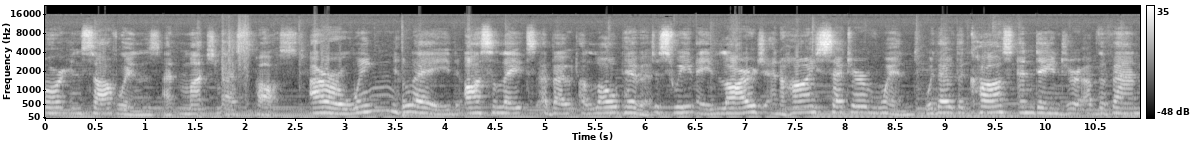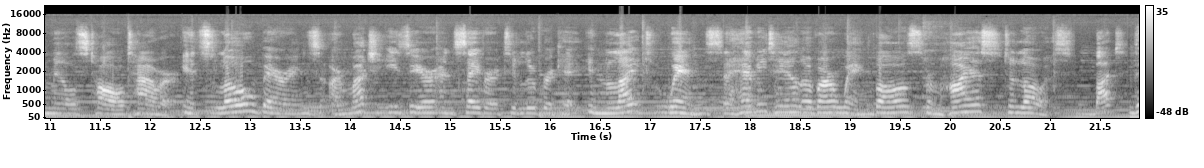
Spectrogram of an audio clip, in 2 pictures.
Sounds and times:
Music: 0:00.0 - 0:21.8
Speech: 0:00.0 - 0:21.8.

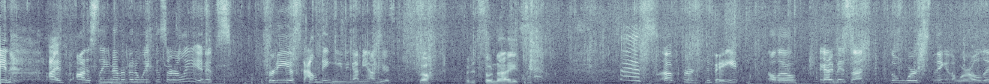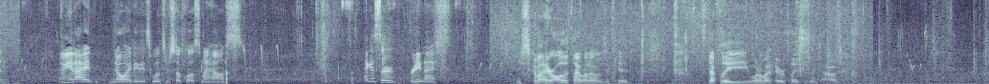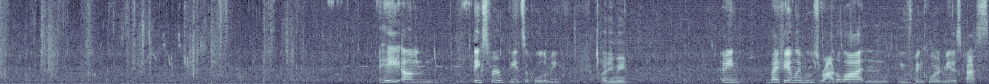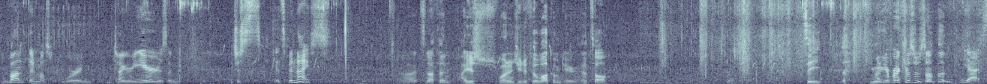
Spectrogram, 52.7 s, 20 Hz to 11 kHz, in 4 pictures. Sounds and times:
Speech: 0:00.0 - 0:06.9, 0:08.3 - 0:13.3, 0:14.0 - 0:16.4, 0:18.1 - 0:19.2, 0:20.1 - 0:21.6, 0:22.6 - 0:24.5, 0:31.4 - 0:33.8, 0:34.4 - 0:34.7, 0:36.0 - 0:41.9, 0:44.9 - 0:47.6, 0:51.2 - 0:52.7.

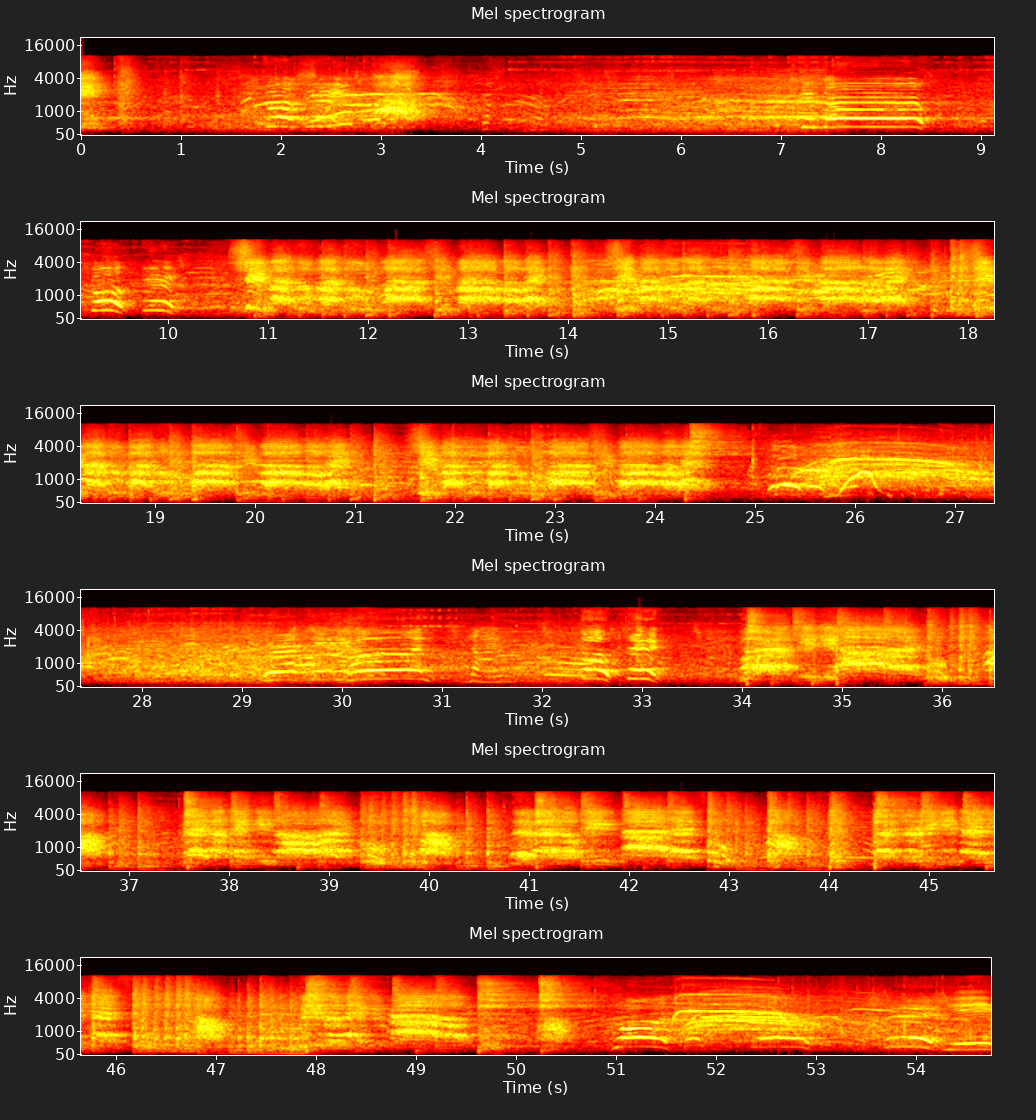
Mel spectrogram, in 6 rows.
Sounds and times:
Choir: 0:00.0 - 0:00.6, 0:10.6 - 0:24.8, 0:34.0 - 0:50.8
Cheering: 0:00.0 - 0:33.3, 0:50.2 - 0:54.7.

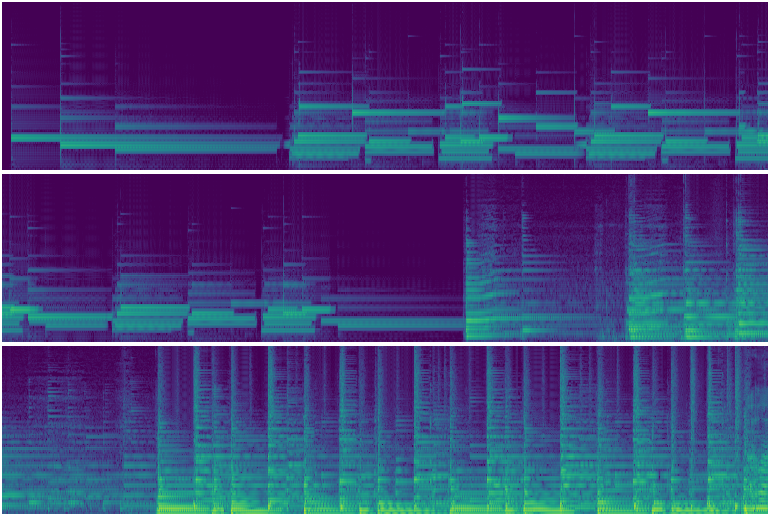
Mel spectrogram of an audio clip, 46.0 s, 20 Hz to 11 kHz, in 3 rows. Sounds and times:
Glockenspiel: 0:00.2 - 0:23.2.

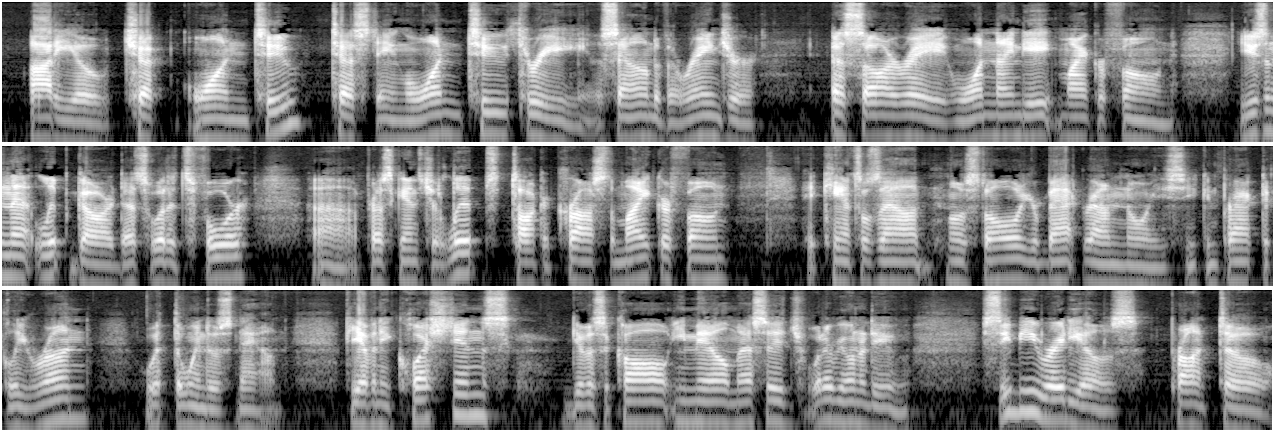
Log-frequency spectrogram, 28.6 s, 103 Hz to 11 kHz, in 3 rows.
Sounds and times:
Speech: 0:00.2 - 0:28.5.

